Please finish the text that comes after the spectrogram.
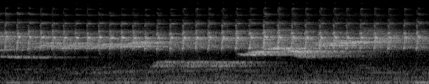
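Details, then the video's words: Lovebird bocor isian, an unbroken high chattering trill of quick pulses held steadily throughout, with faint whistled tones sliding underneath. "love bird bocor isian"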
